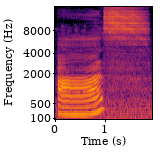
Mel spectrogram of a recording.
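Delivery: "As" with the A first, then a long hissing S; teacher modelling the sound "As"; syllable demo. Shown as a demonstration. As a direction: sound out "As" slowly for children. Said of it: "primeiro eu tenho que fazer o som do A".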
